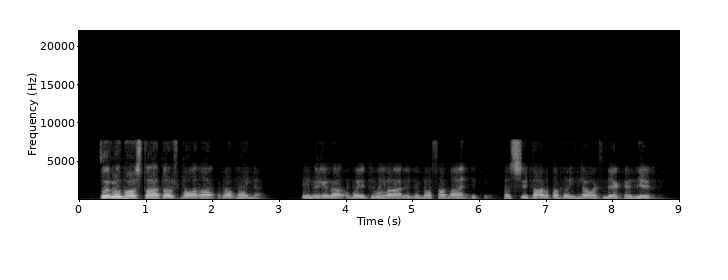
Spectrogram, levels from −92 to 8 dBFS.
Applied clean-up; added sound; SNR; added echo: neural mask model DeepFilterNet 3.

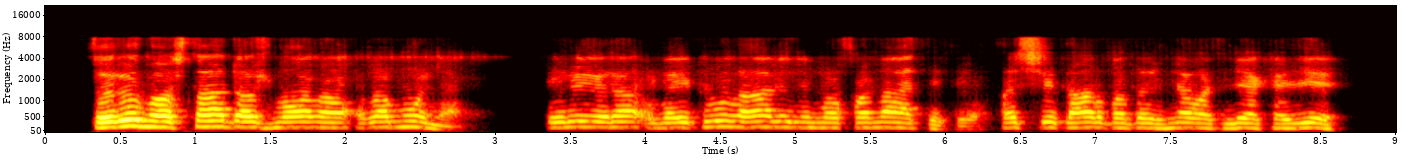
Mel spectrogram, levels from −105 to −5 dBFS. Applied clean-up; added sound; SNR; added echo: neural mask model Resemble Enhance denoiser.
